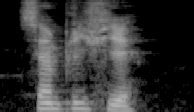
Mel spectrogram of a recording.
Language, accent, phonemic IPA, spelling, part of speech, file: French, France, /sɛ̃.pli.fje/, simplifier, verb, LL-Q150 (fra)-simplifier.wav
- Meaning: to simplify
